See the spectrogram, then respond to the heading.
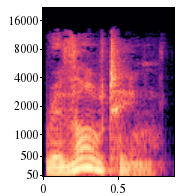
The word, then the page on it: revolting: British English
